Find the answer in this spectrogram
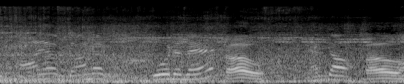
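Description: People talking, with a steady low hum of street traffic beneath.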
